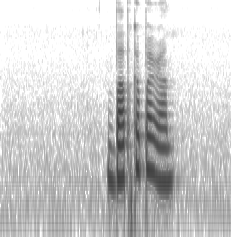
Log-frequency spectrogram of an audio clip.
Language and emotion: Russian, neutral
